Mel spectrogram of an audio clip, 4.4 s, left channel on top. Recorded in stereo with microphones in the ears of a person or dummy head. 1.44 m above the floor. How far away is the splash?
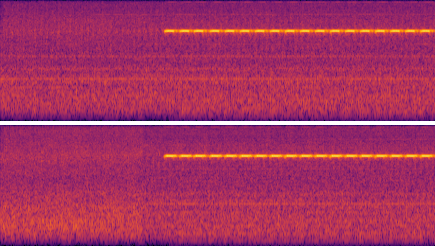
I don't hear a splash.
